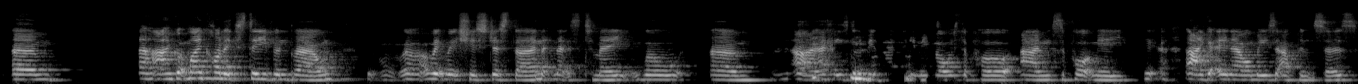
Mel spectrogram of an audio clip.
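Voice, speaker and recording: A woman's fairly high, flat monotone at a fairly slow pace, with audible room echo. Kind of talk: presentation in an online meeting. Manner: halting, stuttering.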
